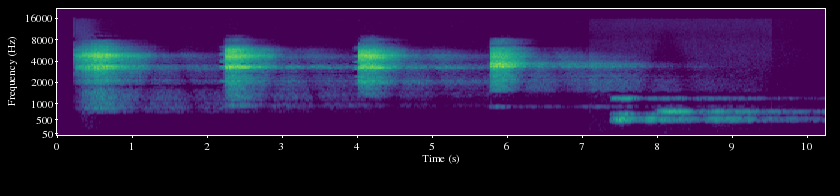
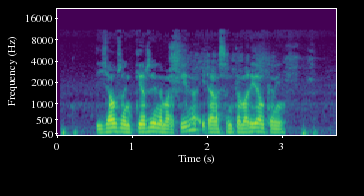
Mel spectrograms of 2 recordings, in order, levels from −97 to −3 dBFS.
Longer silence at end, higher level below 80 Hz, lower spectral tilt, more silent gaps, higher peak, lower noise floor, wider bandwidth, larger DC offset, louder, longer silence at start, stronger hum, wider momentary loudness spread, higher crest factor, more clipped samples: first, 1.85 s vs 0.4 s; second, under -90 dBFS vs -48 dBFS; second, 10 dB/octave vs -7.5 dB/octave; neither; about the same, -4 dBFS vs -2 dBFS; first, -68 dBFS vs -41 dBFS; first, 15.5 kHz vs 11 kHz; neither; first, -18 LUFS vs -22 LUFS; first, 0.25 s vs 0.05 s; neither; first, 25 LU vs 13 LU; about the same, 22 dB vs 20 dB; neither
